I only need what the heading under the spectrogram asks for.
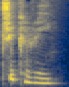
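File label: "trickery", British English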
